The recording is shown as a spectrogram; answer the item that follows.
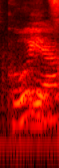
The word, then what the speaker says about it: kuya: So if you want to say brother, it's kuya. It's kuya. How you spell that?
